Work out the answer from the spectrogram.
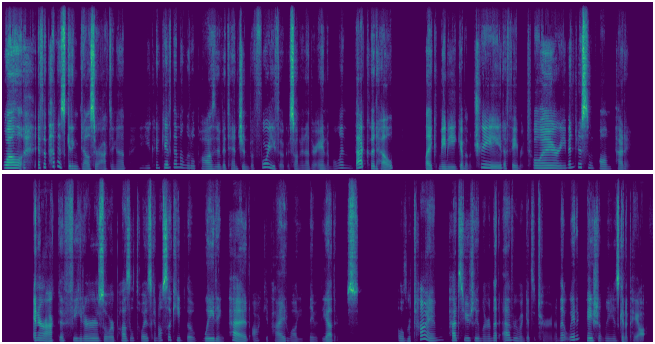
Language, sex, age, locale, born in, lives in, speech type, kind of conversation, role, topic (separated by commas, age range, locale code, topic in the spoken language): English, female, 20-24, en-US, United States, United States, read, expert-assistant, expert, How can routines be coordinated for pets with different needs?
